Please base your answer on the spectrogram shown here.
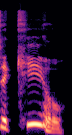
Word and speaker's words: Akio: And one of the lessons, Master, and it's actually pronounced, sorry, I should have said this to you off camera, but it's Akio.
